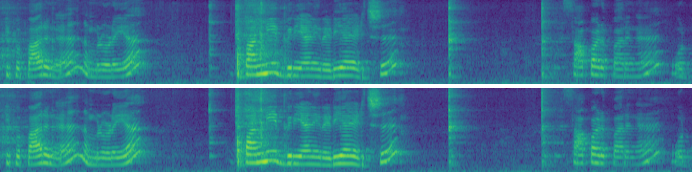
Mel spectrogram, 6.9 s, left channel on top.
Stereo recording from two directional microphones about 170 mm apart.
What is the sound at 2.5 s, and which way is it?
Speech, 5° right (ahead or behind).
